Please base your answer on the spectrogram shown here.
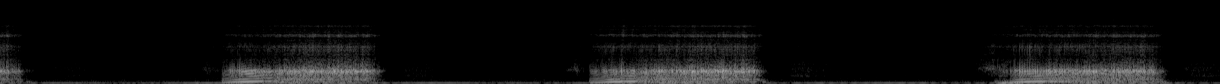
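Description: Loud, rattling snores on each in-breath, three in about twelve seconds with quiet out-breaths between: ordinary sleep snoring.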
